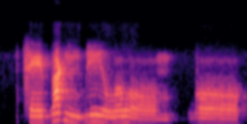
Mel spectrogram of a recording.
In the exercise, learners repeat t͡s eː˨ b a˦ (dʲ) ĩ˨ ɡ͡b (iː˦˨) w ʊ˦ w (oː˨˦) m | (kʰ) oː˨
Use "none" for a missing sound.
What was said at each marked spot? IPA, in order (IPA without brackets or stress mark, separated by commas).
ɡ, iː˦˨, oː˨, ɡ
